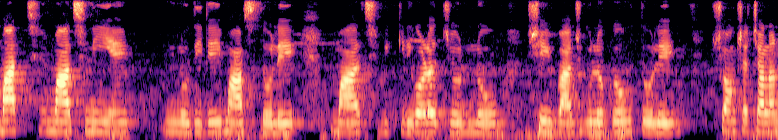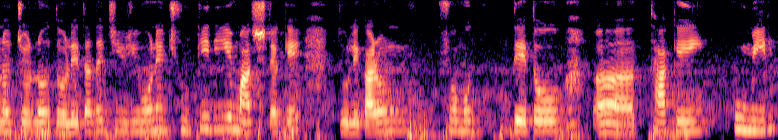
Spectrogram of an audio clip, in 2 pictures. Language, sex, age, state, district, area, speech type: Bengali, female, 18-30, West Bengal, Kolkata, urban, spontaneous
